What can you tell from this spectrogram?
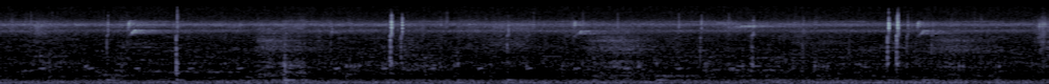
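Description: Outdoor ambience of a steady high insect drone over a low rumble. It is broken by a few sharp clicks, a pair of them near the end, and by short high chirps.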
